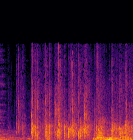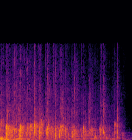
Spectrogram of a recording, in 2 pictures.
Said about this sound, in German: Wir haben zwei richtige Antworten. Ein Applaus für alle.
